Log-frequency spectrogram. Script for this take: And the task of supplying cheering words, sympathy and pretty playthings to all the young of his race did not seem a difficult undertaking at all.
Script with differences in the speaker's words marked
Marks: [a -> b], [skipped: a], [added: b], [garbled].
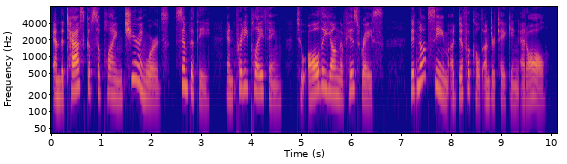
And the task of supplying cheering words, sympathy and pretty [playthings -> plaything] to all the young of his race did not seem a difficult undertaking at all.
